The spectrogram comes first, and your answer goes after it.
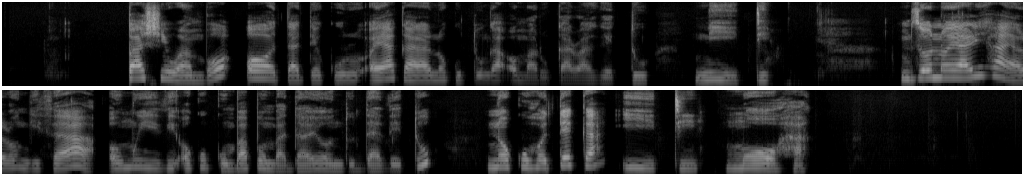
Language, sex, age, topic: Oshiwambo, female, 18-24, agriculture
